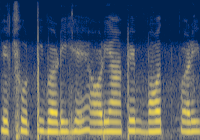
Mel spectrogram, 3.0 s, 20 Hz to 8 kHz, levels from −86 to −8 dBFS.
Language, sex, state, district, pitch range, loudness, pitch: Hindi, female, Bihar, Sitamarhi, 205-215 Hz, -18 LUFS, 210 Hz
